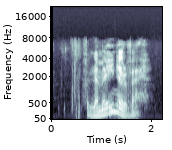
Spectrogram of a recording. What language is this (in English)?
Kabyle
